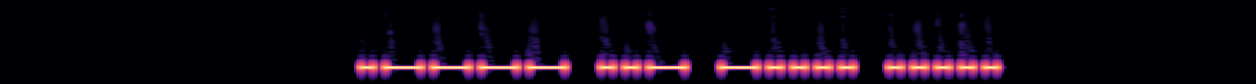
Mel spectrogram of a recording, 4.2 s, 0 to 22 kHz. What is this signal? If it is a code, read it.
Morse code, heard as a keyed tone, about 30 wpm, 700 Hz. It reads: 1U65
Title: Four Challenging Letter-Number Combinations 30wpm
